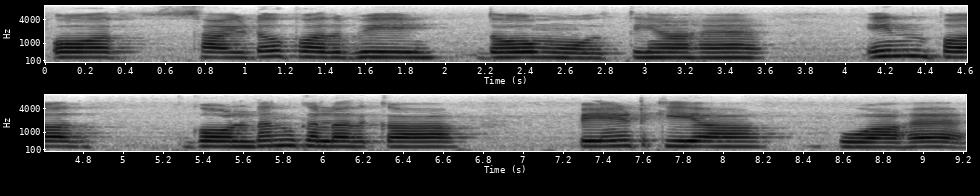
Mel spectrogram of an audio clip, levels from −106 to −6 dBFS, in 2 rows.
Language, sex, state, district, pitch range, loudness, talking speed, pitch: Hindi, female, Punjab, Fazilka, 225-240 Hz, -15 LUFS, 105 wpm, 235 Hz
